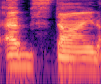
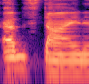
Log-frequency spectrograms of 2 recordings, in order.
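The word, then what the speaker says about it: Epstein: have said you know Brian ebstein always pronounced his name abstein and they didn't do that in the movie at all and I think they should have yeah it wasn't like Springsteen it was Springstein yeah no but he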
